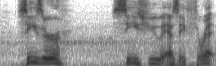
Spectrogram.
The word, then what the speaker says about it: Caesar: Caesar instead of Kaiser, which I guess that can go either way.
